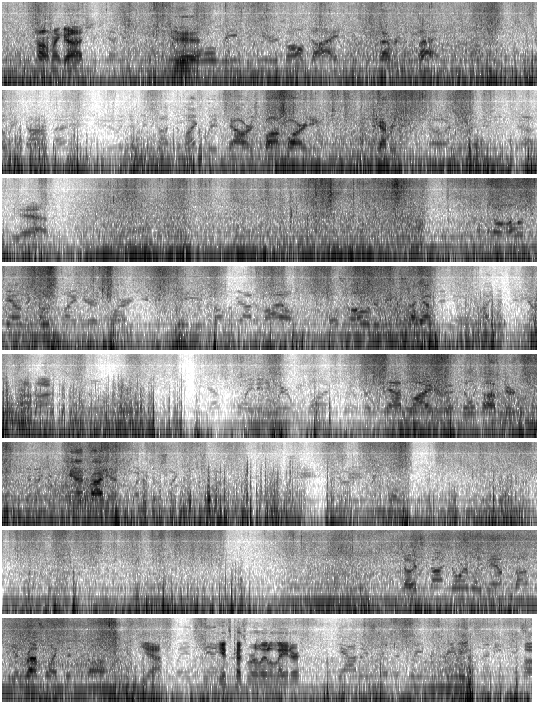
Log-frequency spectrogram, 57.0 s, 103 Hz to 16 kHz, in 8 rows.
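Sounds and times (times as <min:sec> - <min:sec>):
hull thumping on waves: 0:00.0 - 0:57.0
outboard motor running: 0:00.0 - 0:57.0
water rushing past: 0:00.0 - 0:57.0
wind buffeting microphone: 0:00.0 - 0:57.0.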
